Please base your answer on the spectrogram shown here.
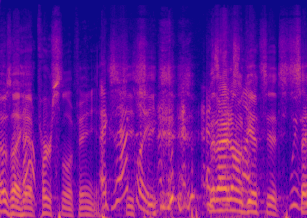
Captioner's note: people laughing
